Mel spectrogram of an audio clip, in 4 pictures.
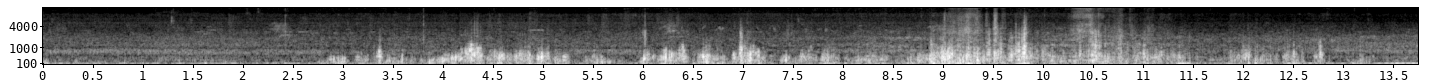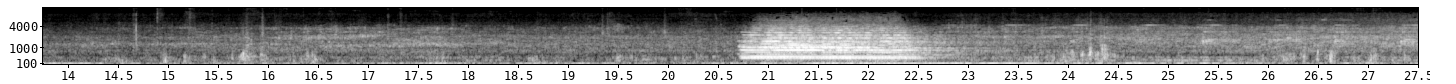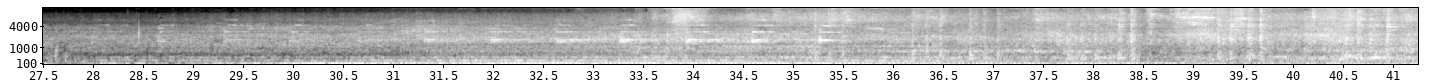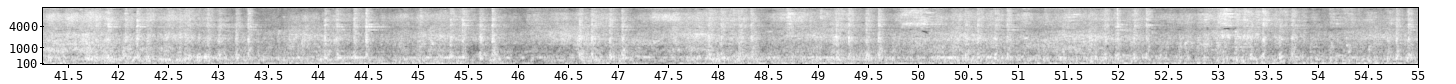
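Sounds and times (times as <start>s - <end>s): locomotive engine rumble: 0.0s - 55.0s
locomotive air horn: 20.7s - 23.0s.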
